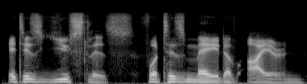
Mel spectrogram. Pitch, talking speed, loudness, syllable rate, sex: 100 Hz, 155 wpm, -19 LUFS, 4.0 syllables/s, male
